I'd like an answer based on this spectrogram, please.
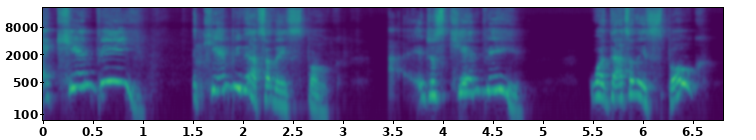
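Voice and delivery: high, straining disbelief; incredulous protest. Real, not acted. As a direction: refuse to believe it, pitch jumping up. Rejecting student's explanation in disbelief.

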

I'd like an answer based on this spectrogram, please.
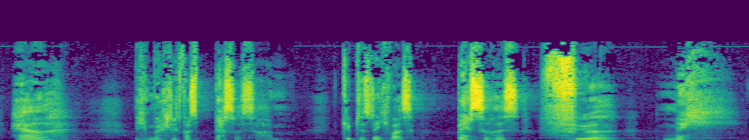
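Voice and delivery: hushed, longing plea to God; soft pleading prayer. Retold or imitated. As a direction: quietly beg for something better, the voice dropping low. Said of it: "dieser Schrei". (leises, sehnsüchtiges Flehen zu Gott)

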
